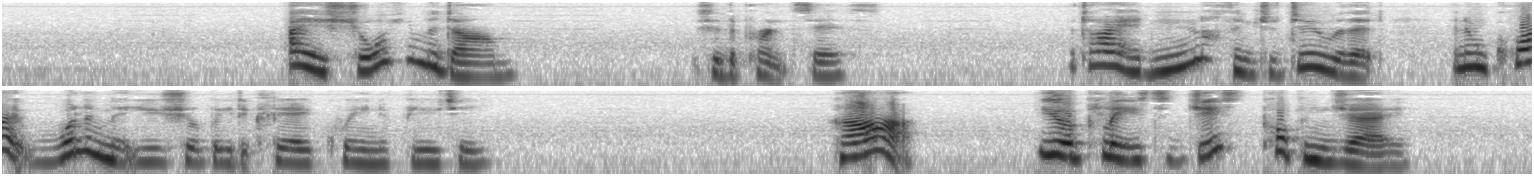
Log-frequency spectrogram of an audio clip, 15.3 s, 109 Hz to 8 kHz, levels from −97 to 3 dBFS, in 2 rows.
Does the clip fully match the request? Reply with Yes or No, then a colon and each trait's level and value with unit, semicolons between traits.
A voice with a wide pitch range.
Yes: wide, 7.2 semitones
